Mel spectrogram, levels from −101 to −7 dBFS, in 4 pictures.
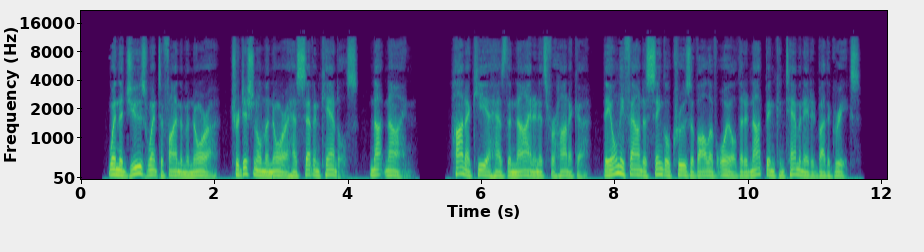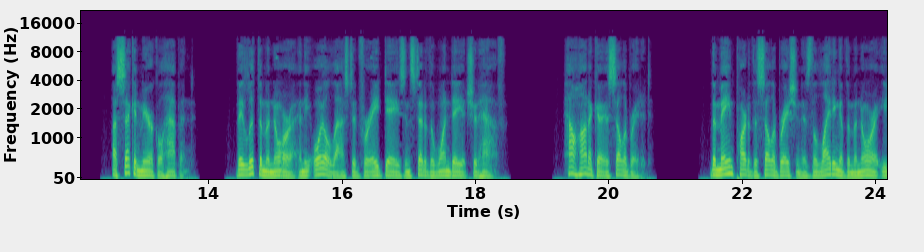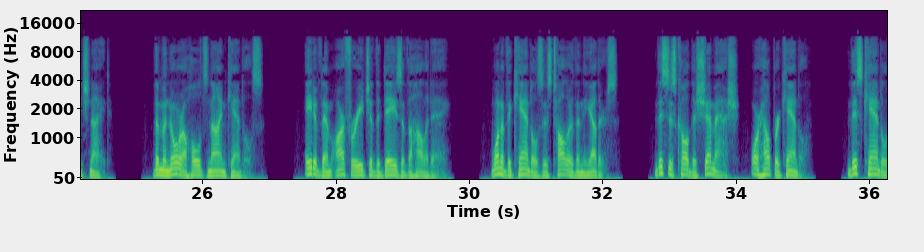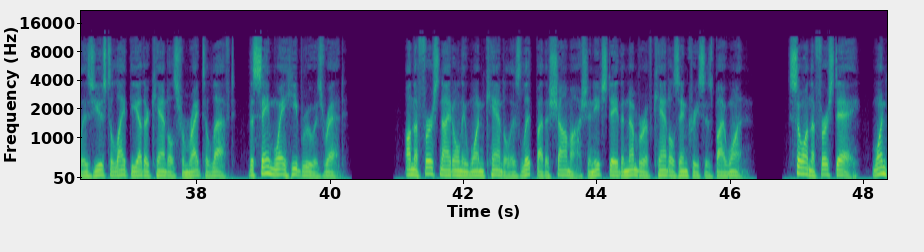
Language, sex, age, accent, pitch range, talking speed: English, male, 50-69, American, 85-115 Hz, 200 wpm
